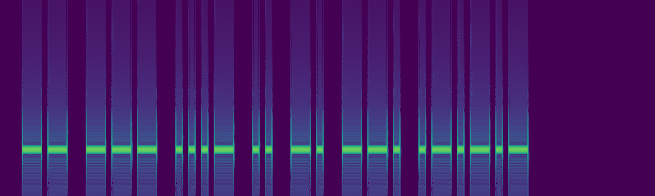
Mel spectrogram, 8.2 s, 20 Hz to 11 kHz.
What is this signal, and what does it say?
Morse code, heard as a keyed tone, about 15 wpm, 700 Hz. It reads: MOVING.
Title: A Sound Of Thunder 15wpm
